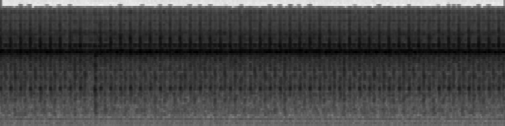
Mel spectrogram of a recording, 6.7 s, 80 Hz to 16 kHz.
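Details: 1996 Chevrolet S10 4x2, 2.2L I4 MPI, 146,300 miles, idling: sharp metallic ticking knock about two and a half per second over busy engine; knock source undetermined, engine for sale for parts.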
